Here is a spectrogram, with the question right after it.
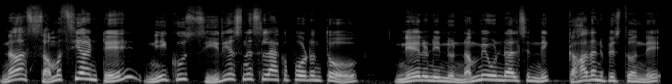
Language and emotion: Telugu, disgusted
